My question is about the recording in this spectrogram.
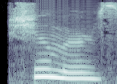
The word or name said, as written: shoomers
